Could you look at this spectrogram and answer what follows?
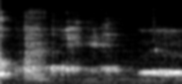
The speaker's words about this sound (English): The obligatory loud burp.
